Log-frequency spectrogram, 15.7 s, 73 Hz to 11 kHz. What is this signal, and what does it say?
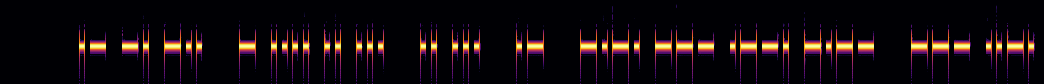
Morse code, heard as a keyed tone, about 15 wpm, 700 Hz. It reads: AND THIS IS A COPY OF
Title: Sentences from Top 1400 Words 15wpm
